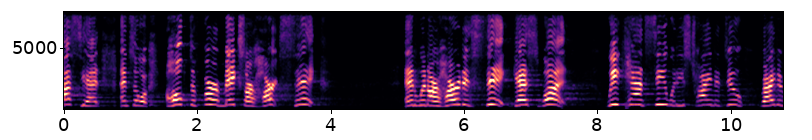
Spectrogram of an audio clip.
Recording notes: Live at Emerging Streams Apostolic Center in Stryker, Ohio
